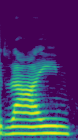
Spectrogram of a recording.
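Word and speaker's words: rhyme: देखिए RH से शुरू हो रही है ना स्पेलिंग, यहाँ पर भी हमारा H साइलेंट होगा। जैसे यहाँ देखिए राइम, इसको पढ़ रहे हैं हम रिदम, और ये हमारा है राइनो, और ये हमारी स्पेलिंग है राइनोसर्स, राइनोसर्स।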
